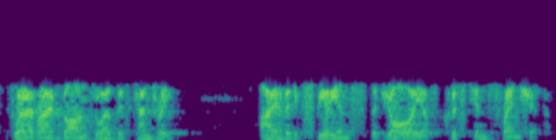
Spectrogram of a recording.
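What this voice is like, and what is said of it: Foreign accent. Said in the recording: “I've got a foreign accent”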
